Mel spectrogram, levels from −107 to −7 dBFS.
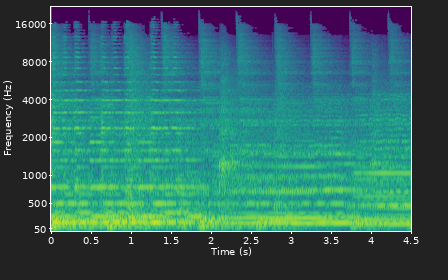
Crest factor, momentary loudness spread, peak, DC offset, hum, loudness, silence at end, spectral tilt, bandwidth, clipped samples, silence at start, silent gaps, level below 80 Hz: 16 dB; 5 LU; -6 dBFS; under 0.1%; none; -23 LUFS; 0 s; -6 dB/octave; 16 kHz; under 0.1%; 0 s; none; -40 dBFS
